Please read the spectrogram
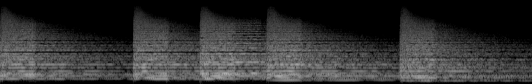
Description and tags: brass loop
a short loop with reverb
